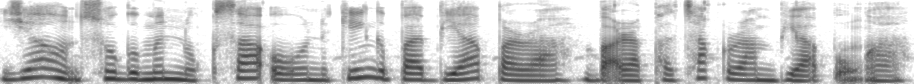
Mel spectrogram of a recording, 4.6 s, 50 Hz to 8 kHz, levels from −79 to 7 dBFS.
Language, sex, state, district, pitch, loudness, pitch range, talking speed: Garo, female, Meghalaya, West Garo Hills, 215 Hz, -20 LUFS, 195-250 Hz, 120 wpm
